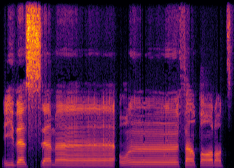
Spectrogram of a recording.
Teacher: pada huruf fa ini dibaca dengan tipis, tidak isti'la.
